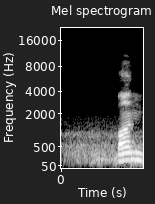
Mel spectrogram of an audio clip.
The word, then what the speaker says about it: bon: bon matin is actually bon matin. Yeah. Well, in French, the O and the N sound on. Oh. So you don't pronounce the N in that case.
